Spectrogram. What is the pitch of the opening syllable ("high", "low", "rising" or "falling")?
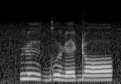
falling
